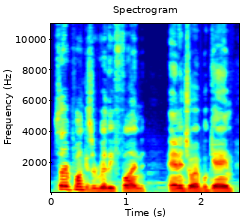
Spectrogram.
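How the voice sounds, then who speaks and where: A young man, a gaming YouTuber, talking casually to his viewers with a slightly raspy, low-energy voice from being sick. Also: fast, soft background music. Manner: conversational, repeats himself, low energy. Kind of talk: casual opinion vlog to camera.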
